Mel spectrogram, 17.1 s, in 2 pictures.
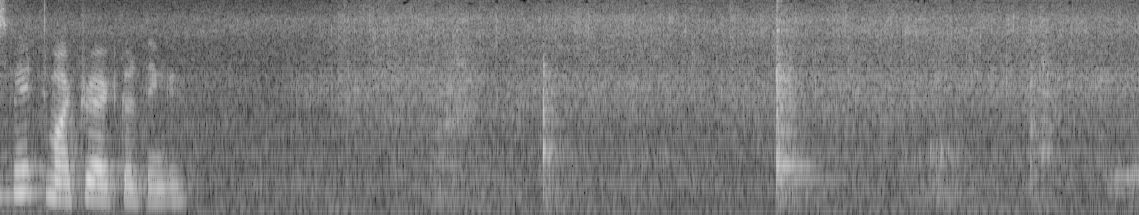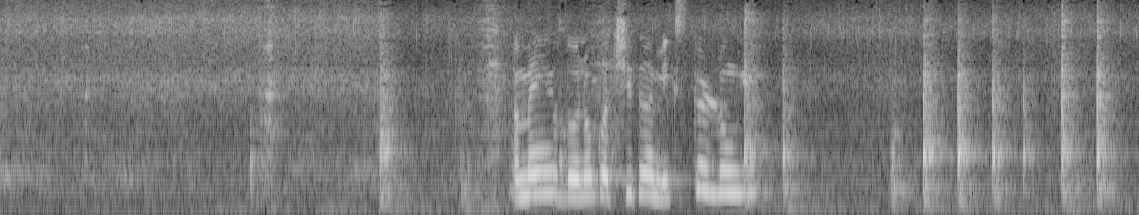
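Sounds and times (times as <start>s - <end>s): onions and tomatoes sizzling: 0.0s - 17.0s
metal spatula scraping a griddle: 2.8s - 4.4s, 5.8s - 8.2s, 10.3s - 10.9s, 12.0s - 13.4s.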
